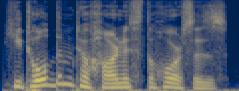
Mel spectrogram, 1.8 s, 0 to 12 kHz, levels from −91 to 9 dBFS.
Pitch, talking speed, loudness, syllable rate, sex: 170 Hz, 235 wpm, -17 LUFS, 5.5 syllables/s, male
